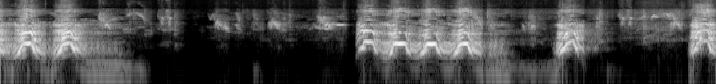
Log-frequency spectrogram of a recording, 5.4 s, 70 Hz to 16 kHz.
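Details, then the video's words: A dog barks at an approaching stranger: paired sharp barks, a quiet gap with faint scattered noises, then a fast run of four barks followed by single barks at the end. "How Dogs React When Seeing Stranger 11 - Running, Barking?"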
